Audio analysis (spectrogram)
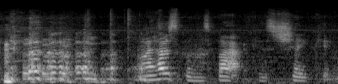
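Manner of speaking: laughing through the words; can't hold the laugh in; words broken by laughter. Real, not acted. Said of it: "He's laughing".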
